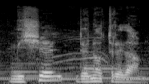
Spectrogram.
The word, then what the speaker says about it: Michel de Notre Dame: Mira, aprende, se pronuncia así. Michel de Notre Dame.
